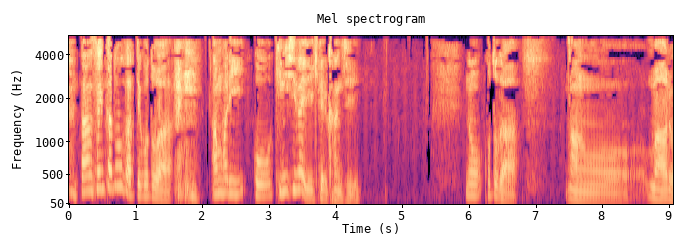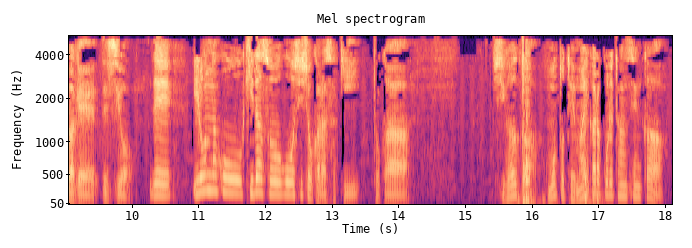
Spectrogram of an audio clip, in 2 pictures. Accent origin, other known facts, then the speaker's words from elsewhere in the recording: Tokyo, Japan; 僕が東京生まれで東京育ちだからってことなのかもしれないけど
